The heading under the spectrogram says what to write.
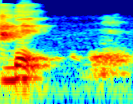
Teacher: nah ketika bunyi de jangan pakai Hamzah di akhir De jangan ditekan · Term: qqolah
